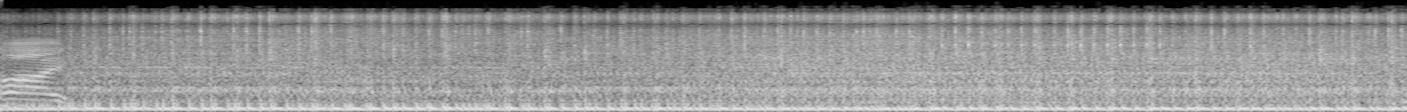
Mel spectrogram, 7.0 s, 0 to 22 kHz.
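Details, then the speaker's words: 2005 Arctic Cat Firecat F6 snowmobile, two-stroke, started after sitting, cold snow conditions: steady buzzy drone that won't settle to a slow idle, idling noticeably high; brakes not working. "It is idling a little high. As long as I don't let it idle, it'll be fine."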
